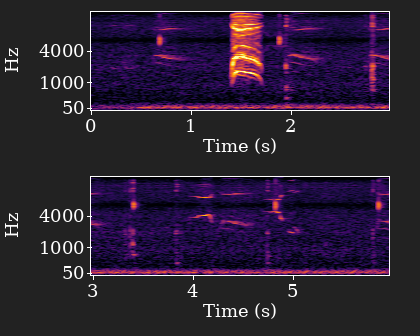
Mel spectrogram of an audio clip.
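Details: A blue jay gives a single harsh, nasal call in the background among a gray catbird's scattered short chirps and squeaky notes, over a steady low rumble.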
